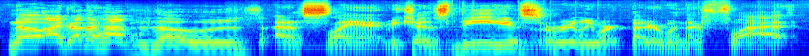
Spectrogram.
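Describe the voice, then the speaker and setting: A man's voice: fairly low pitch, big pitch swings, takes it slowly, fairly bright tone, faint music behind. A tired man with a slightly scratchy throat, streaming a game and thinking aloud in casual chat with many fillers.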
